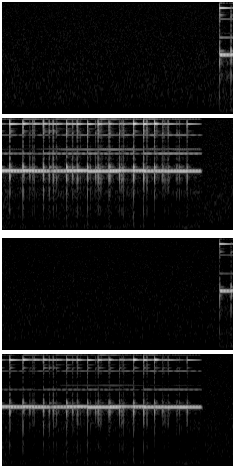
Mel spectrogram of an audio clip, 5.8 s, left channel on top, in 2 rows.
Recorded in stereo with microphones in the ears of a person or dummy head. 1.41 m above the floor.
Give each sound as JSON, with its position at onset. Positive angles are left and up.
{"t": 2.7, "sound": "a bell", "side_deg": 25}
